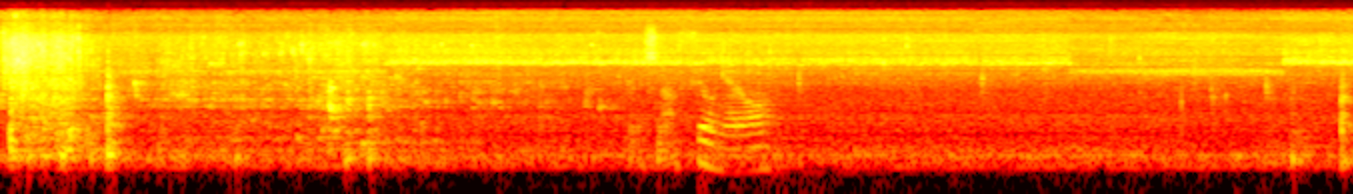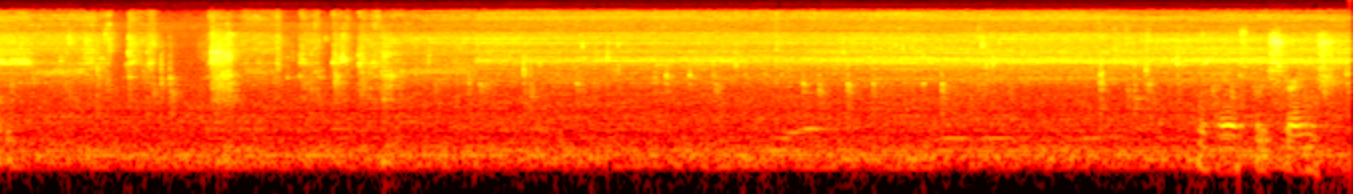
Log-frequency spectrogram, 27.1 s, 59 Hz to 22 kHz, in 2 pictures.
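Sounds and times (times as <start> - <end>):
toilet water hissing: 0.0 - 27.0.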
